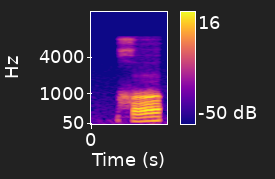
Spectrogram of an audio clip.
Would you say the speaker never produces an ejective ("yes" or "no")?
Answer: yes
